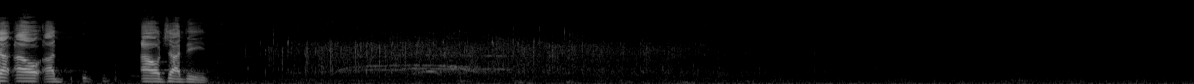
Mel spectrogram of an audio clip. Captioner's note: applause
